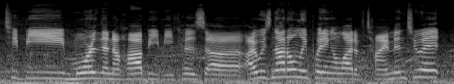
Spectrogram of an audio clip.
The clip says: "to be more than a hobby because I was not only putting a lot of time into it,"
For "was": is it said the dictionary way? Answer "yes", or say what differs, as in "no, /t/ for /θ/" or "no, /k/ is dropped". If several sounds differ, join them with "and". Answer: yes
